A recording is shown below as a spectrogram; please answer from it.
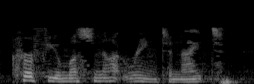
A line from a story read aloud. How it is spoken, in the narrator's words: her lips grew strangely white as she spoke in husky whispers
